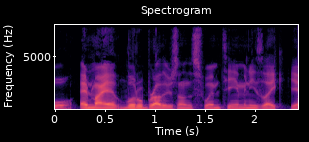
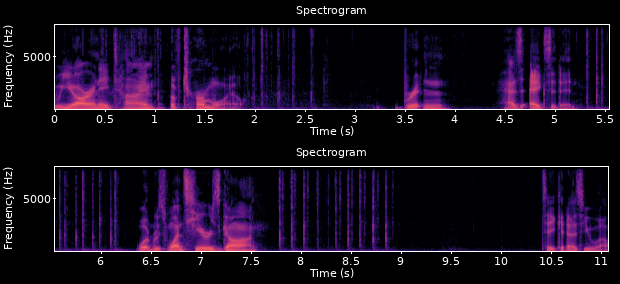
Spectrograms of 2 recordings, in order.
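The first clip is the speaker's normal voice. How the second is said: put-on American presidential address, fireside-chat style delivery; 3 dB quieter than usual. Asked about Brexit as an American, answering in a put-on American voice. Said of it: "it's like FDR".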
